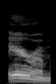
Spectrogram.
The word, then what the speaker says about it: Aram: it what it is it's arum it's literally spelled a RM like arm and if you said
